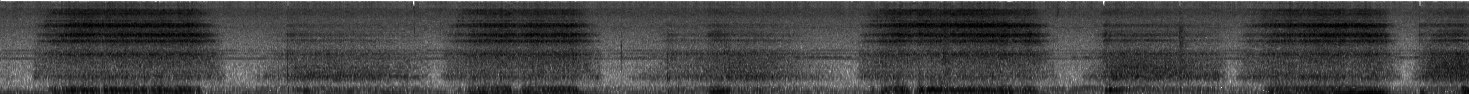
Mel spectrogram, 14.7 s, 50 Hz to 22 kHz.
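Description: Loud, rumbling snores with each breath in, about 15 breaths a minute, in a slow, somewhat irregular rhythm: ordinary snoring.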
